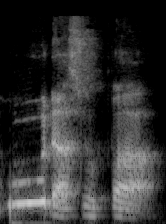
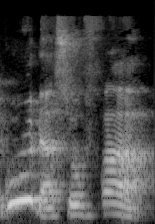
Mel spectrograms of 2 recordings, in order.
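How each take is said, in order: First: Said in the usual way. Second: Mock dismay. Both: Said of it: "The normal refrain was".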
